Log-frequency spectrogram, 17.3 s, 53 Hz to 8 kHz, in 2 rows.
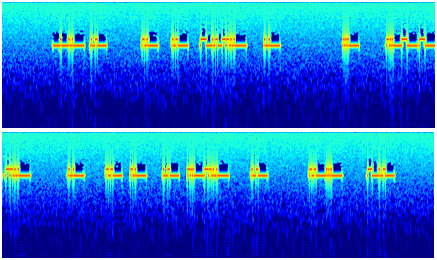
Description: TTY/TDD text telephone tones (45.45 baud Baudot), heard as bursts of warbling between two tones, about 400 Hz shift, 1600 Hz centre. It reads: 70252 16455 18074 78697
